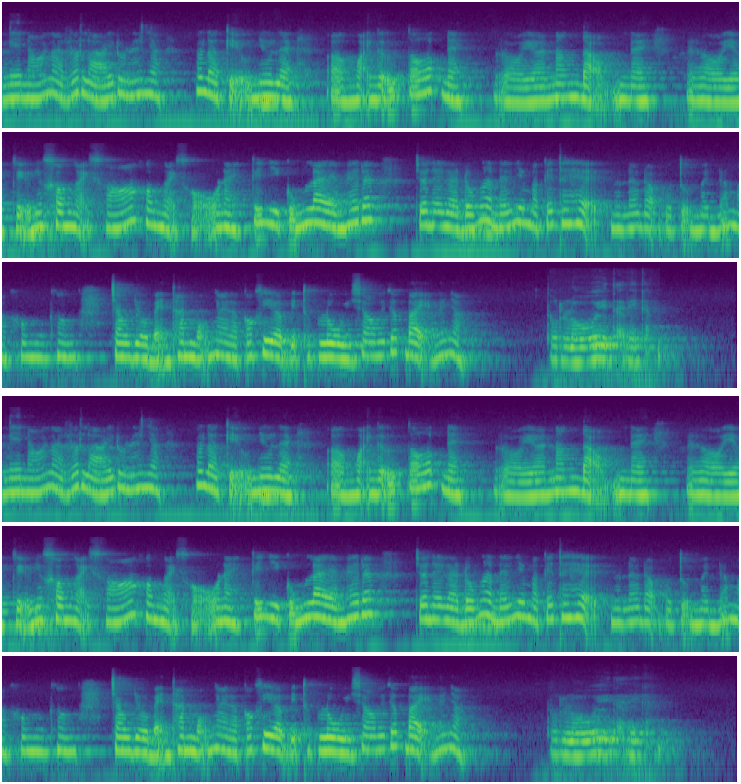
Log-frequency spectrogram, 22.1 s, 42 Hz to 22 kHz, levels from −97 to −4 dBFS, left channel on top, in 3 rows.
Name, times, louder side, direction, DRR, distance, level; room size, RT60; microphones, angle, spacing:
voice 1, 0.0-1.6 1.9-2.9 3.3-4.6 4.9-19.4, equal, ahead, 9 dB, 0.3 m, -27 dB
voice 2, 2.6-2.9 7.4-7.8 12.0-12.3 20.2-21.3, left 1 dB, 85° left, 6 dB, 1.1 m, -30 dB
11.0 x 5.1 x 5.2 m, 1.1 s
head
